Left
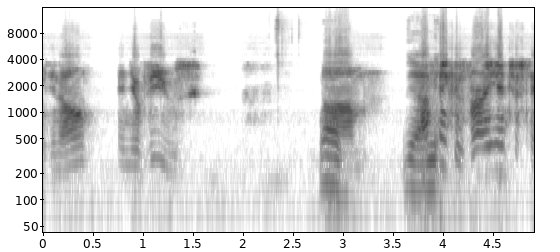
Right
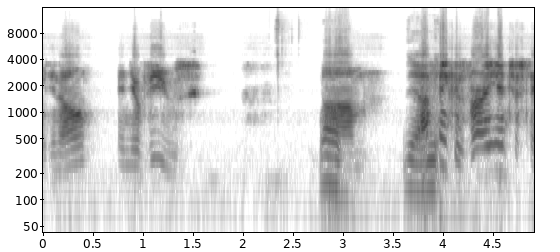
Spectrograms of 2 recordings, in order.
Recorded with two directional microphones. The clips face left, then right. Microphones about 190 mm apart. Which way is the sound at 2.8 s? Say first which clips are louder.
Even; 55° right (ahead or behind).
